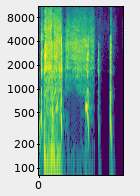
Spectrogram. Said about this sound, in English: And also, I have a cold in my chest, so I'm going to be coughing a lot, particularly when one of the other people speaks. So just bear with me on that. So I apologize in advance.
